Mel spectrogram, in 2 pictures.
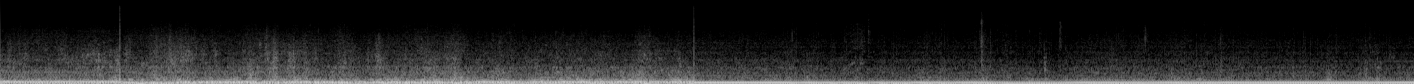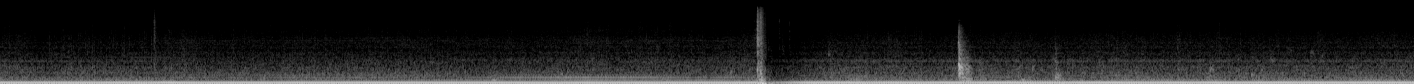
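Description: Boat engine running as a steady low drone, heard inside the pilothouse cabin. About seven seconds in its pitch steps down as it is throttled back, and a single sharp click comes about three-quarters of the way through.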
